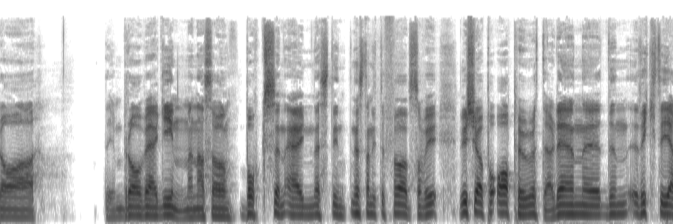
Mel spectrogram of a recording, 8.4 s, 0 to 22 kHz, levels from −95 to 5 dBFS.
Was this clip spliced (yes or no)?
yes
